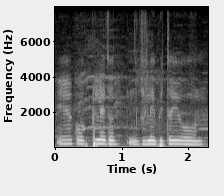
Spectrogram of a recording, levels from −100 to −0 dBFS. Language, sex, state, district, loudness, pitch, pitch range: Chakma, female, Tripura, West Tripura, -21 LUFS, 200 Hz, 190-205 Hz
